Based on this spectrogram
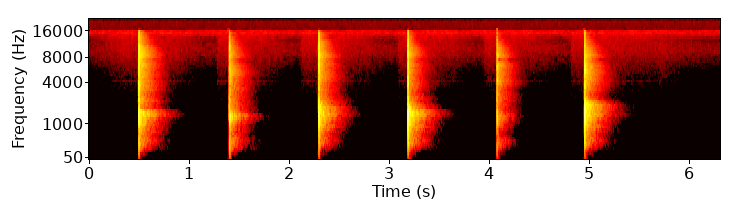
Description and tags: Slow Clap Alone
A slow clap by one guy only alone.
alone, applause, boring, clap, lame, slow, slow-clap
